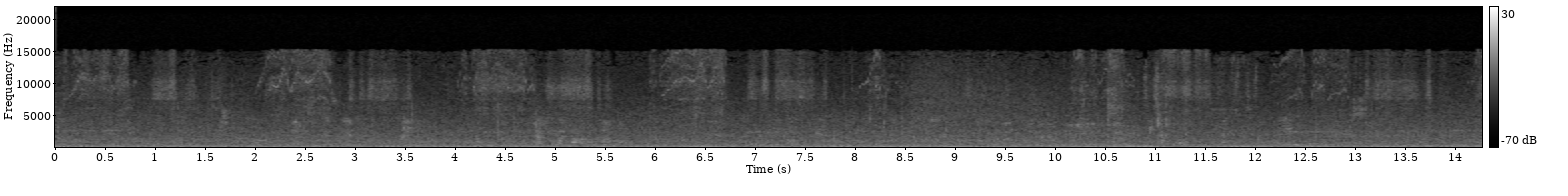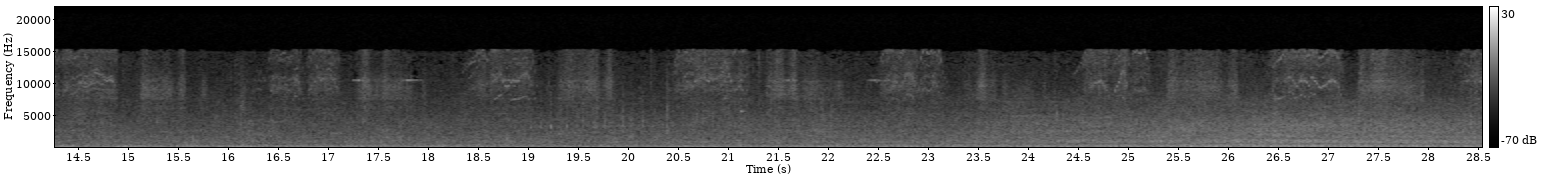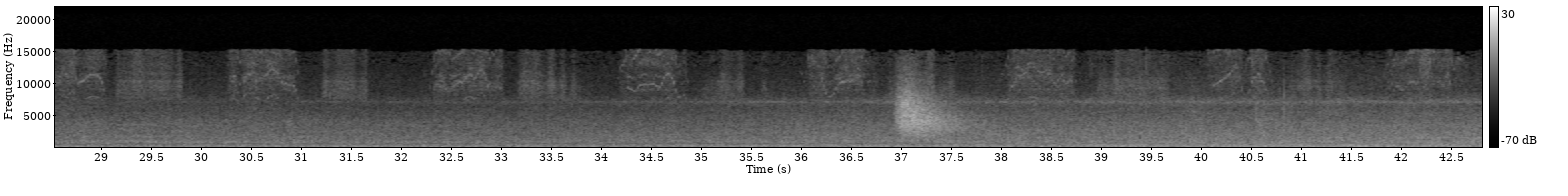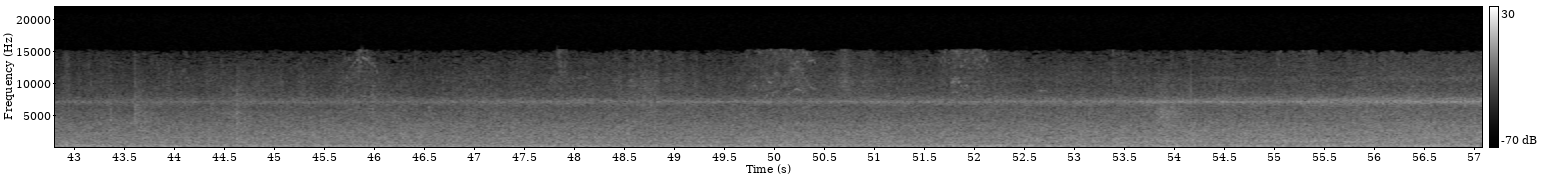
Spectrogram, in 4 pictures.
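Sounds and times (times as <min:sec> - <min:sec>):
standing train humming: 0:00.0 - 0:57.0
short air hiss: 0:36.9 - 0:37.7.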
